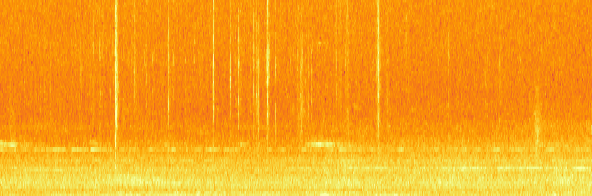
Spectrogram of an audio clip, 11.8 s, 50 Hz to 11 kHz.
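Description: Approaching passenger train hauled by a GE P42DC diesel locomotive: a steady low rumble of engine and wheels that swells a little in the first couple of seconds, with one low thump about six and a half seconds in.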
